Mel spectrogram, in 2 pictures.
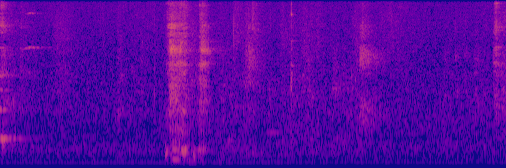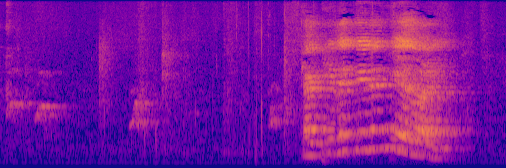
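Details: Siberian Husky Arya, scared of a balloon in a small room, gives a loud, rising and falling, quavering whine near the end after a person speaks coaxing Spanish words and scattered knocks.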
